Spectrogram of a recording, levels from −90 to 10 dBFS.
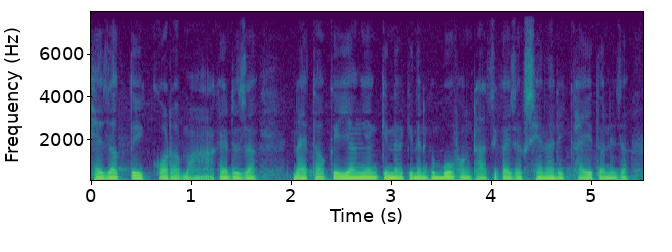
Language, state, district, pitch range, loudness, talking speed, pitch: Kokborok, Tripura, West Tripura, 110-115 Hz, -16 LUFS, 195 wpm, 110 Hz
